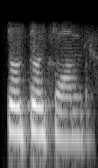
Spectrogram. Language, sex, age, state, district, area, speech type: Gujarati, female, 30-45, Gujarat, Anand, rural, conversation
